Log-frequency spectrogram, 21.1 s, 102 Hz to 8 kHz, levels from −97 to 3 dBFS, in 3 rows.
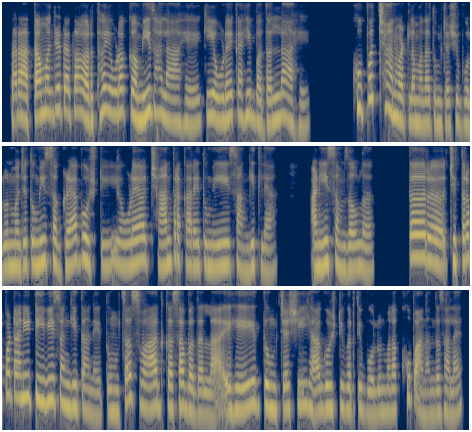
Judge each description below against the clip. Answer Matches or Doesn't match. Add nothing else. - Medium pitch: Doesn't match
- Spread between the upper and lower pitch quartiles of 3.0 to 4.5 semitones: Matches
